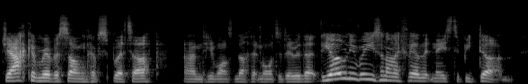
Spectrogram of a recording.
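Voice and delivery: ordinary talk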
